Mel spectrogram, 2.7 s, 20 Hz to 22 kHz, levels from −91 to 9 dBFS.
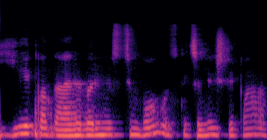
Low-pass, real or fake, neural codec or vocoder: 10.8 kHz; fake; codec, 32 kHz, 1.9 kbps, SNAC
